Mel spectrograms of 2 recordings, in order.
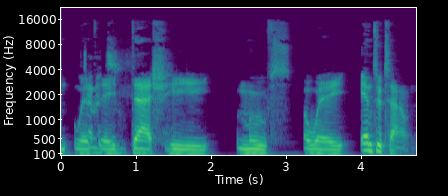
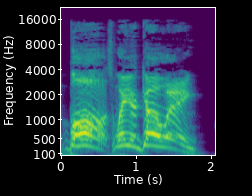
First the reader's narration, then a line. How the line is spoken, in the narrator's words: Borkol screams after him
